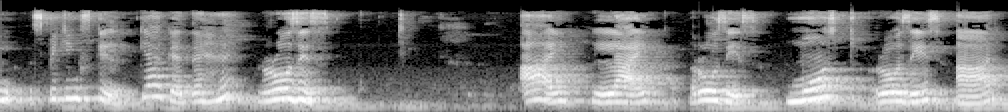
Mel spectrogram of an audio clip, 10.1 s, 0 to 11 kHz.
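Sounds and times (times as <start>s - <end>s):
woman speaking: 0.0s - 3.5s, 5.2s - 10.0s.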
